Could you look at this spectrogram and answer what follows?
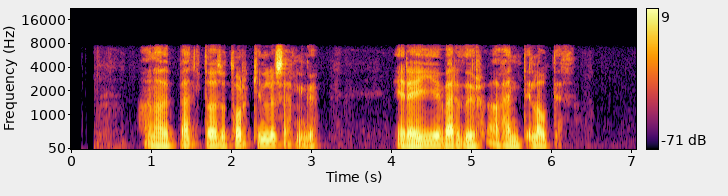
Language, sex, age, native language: Icelandic, male, 20-29, Icelandic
